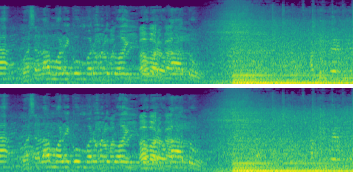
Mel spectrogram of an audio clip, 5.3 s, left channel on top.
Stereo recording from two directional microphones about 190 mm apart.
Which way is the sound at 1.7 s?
10° left (ahead or behind).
